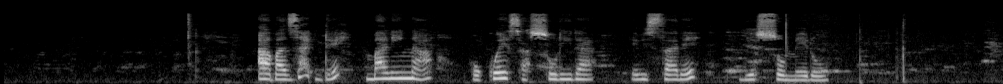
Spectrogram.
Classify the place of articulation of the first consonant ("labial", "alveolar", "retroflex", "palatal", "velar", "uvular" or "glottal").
labial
